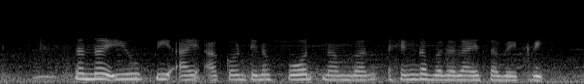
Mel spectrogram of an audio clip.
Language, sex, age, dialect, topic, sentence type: Kannada, female, 18-24, Dharwad Kannada, banking, question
